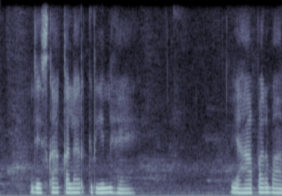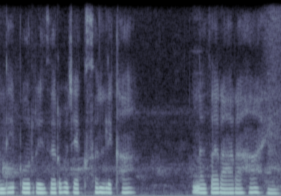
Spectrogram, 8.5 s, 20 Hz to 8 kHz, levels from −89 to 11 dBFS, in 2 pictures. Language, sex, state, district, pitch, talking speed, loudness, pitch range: Hindi, female, Rajasthan, Jaipur, 175 Hz, 100 wpm, -17 LUFS, 170-185 Hz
